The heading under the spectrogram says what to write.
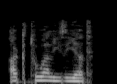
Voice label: "aktualisiert", german; adjectives

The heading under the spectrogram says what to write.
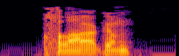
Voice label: "clogging", English; adjectives

